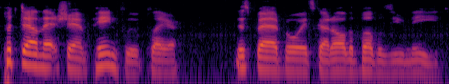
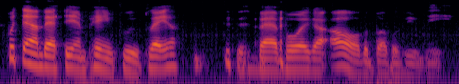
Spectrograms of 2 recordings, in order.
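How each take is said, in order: First: It is read in his normal voice. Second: It is read in a Leon Phelps impression.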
